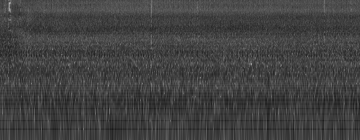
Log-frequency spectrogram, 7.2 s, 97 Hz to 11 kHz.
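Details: Nissan Titan 5.6L V8 running after a no-crank fix, where the fault was loose wires on the starter; steady, even idle with a smooth low rumble and no misses, knocks or ticks. The engine sounds healthy.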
